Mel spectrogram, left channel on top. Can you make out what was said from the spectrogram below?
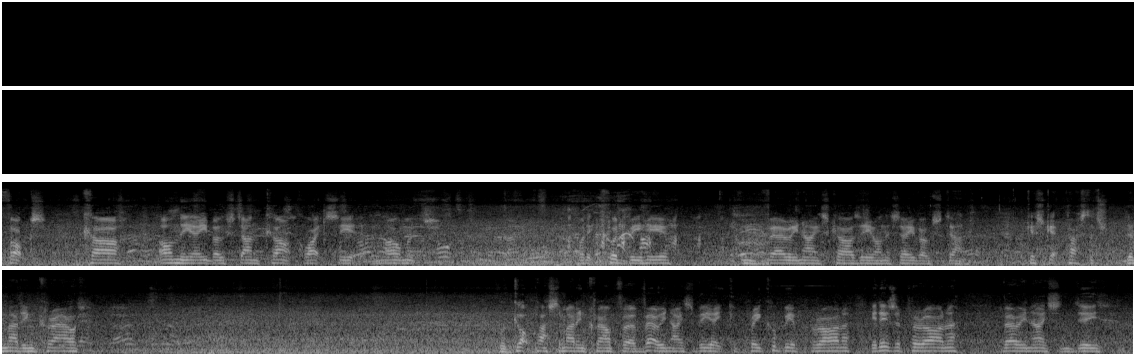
car on the Evo stand. Can't quite see it at the moment, but it could be here. Some very nice cars here on this Evo stand. Just get past the madding crowd. We've got past the madding crowd for a very nice V8 Capri. Could be a Piranha. It is a Piranha. Very nice indeed.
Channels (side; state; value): left; silent; digital silence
